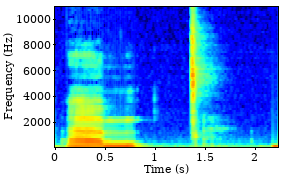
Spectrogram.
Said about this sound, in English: Any more? I've done that one. I'm just clicking on the same ones over and over, aren't I?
